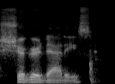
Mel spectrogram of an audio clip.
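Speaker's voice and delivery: plain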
